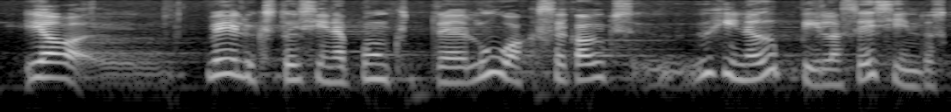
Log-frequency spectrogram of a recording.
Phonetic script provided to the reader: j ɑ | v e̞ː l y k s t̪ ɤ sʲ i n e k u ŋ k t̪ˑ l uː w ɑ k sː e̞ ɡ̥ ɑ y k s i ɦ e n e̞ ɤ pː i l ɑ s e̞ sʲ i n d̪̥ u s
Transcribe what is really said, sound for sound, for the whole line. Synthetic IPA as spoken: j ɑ | v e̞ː l y k s t̪ ɤ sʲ i n e p u ŋ k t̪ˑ l uː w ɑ k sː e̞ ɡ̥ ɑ y k s y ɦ i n e̞ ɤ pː i l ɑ s e̞ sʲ i n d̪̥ u s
